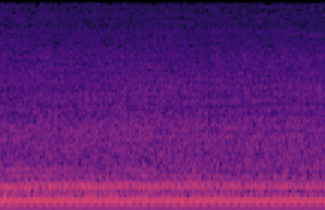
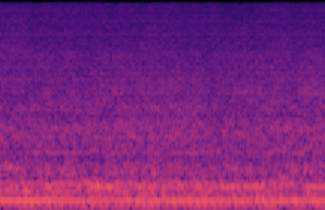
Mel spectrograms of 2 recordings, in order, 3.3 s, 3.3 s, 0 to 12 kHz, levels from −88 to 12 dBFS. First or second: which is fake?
second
